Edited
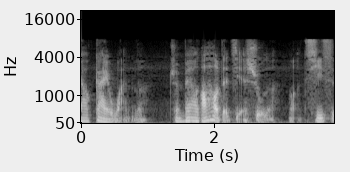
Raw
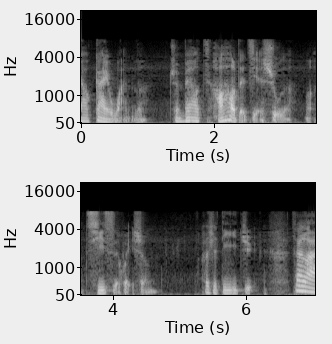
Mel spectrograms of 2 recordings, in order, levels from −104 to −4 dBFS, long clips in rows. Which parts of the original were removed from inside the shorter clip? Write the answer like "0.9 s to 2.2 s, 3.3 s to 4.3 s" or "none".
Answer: 1.8 s to 2.1 s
